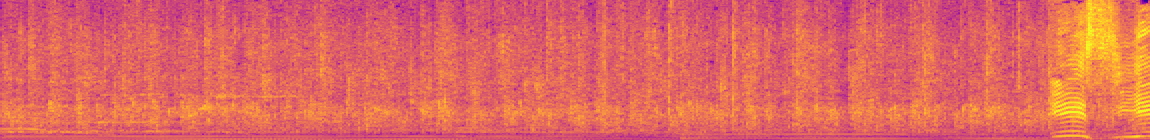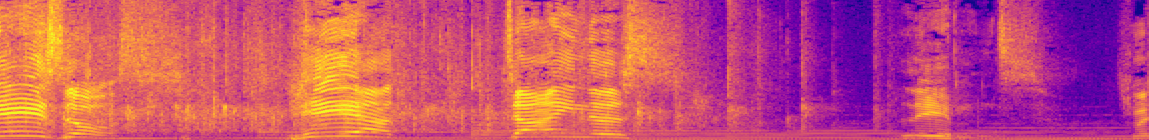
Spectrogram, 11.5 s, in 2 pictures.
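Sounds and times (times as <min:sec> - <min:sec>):
audience applause: 0:00.0 - 0:10.0
speech: 0:05.2 - 0:06.4, 0:07.2 - 0:09.0, 0:10.2 - 0:10.7.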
